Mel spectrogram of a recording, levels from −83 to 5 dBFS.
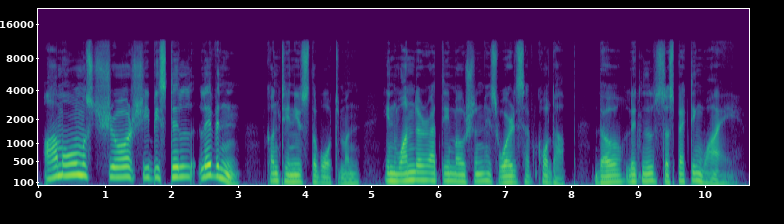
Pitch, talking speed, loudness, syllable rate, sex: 125 Hz, 135 wpm, -19 LUFS, 3.8 syllables/s, male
